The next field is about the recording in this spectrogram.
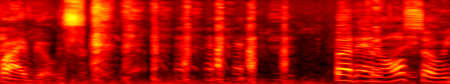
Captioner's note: laughs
